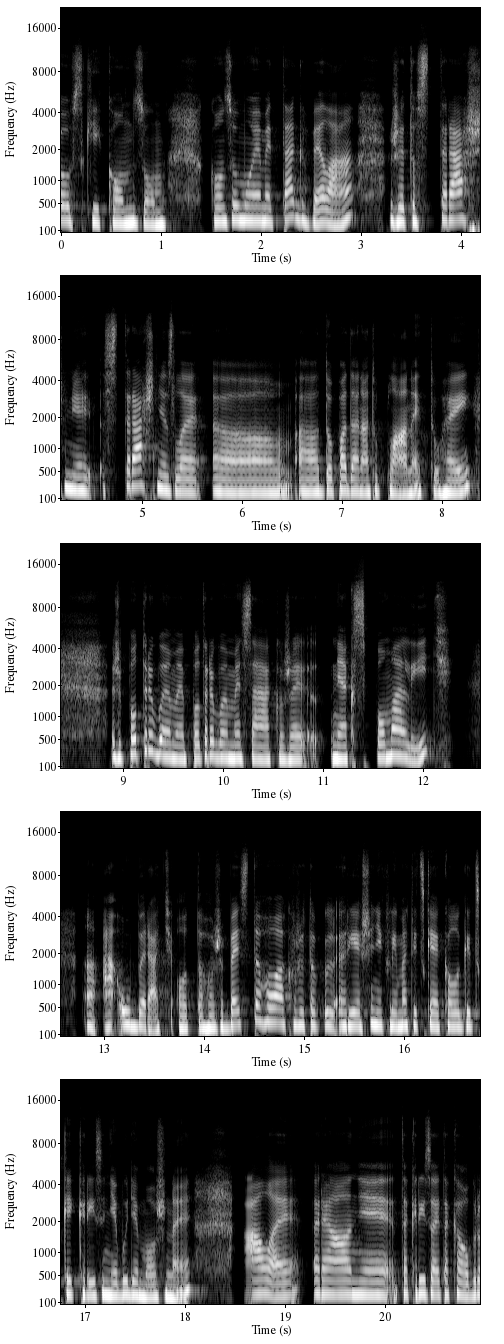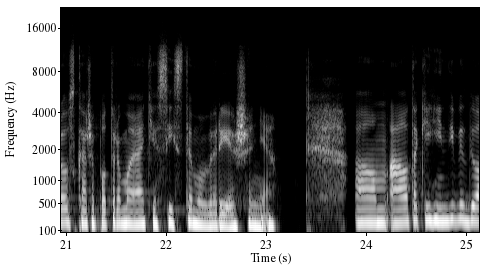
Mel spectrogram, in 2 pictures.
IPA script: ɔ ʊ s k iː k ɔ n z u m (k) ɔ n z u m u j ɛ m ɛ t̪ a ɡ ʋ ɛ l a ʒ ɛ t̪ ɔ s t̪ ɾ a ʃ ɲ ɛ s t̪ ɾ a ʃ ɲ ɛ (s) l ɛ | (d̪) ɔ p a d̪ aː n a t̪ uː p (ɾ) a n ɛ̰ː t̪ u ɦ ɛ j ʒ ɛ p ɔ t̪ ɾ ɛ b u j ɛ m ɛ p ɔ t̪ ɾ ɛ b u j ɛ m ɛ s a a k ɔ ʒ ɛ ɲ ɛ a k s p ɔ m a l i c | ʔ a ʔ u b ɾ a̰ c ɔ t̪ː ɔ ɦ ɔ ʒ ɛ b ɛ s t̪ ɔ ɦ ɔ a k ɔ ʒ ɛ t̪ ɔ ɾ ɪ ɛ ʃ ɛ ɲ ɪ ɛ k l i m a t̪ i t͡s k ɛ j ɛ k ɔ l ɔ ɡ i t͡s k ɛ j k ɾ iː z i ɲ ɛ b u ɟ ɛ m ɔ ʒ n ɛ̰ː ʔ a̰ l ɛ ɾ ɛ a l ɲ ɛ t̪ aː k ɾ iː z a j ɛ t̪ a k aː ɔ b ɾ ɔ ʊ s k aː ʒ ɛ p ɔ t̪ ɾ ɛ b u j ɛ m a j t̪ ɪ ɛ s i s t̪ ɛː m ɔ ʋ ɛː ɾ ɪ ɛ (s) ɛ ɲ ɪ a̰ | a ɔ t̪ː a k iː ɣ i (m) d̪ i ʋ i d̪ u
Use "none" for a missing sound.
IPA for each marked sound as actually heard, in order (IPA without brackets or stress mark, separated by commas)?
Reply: k, z, d̪, l, ʃ, n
